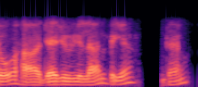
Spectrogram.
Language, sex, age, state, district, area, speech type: Sindhi, male, 45-60, Uttar Pradesh, Lucknow, urban, conversation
